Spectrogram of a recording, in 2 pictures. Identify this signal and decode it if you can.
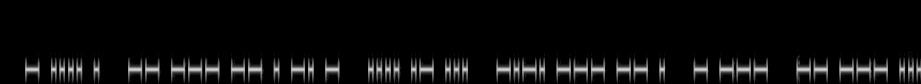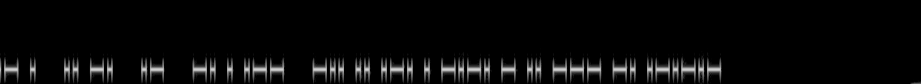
Morse code, heard as a keyed tone, about 28 wpm, 700 Hz. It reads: THE MOMENT HAS COME TO MOVE IN A NEW DIRECTION.
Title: Sentences from Top 1000 Words - Review Part 5 - 28wpm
